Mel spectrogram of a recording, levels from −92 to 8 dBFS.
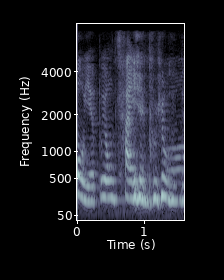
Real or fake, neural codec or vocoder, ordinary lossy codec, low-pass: real; none; MP3, 48 kbps; 7.2 kHz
